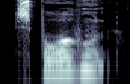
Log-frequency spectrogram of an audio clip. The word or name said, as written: sporhund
